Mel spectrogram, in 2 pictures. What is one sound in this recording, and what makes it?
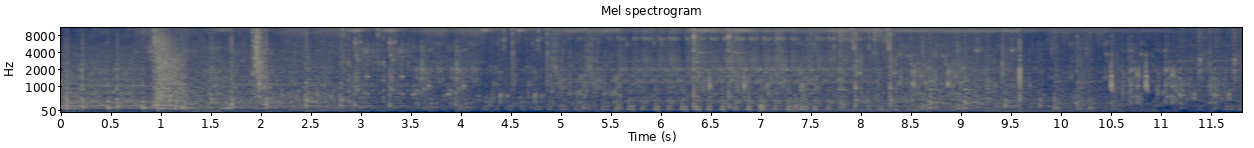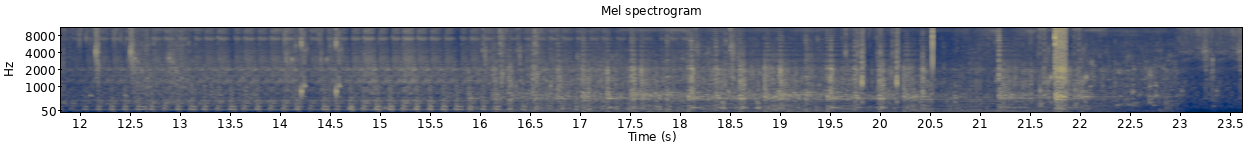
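Electronic music with a pulsing beat plays from a mixer and turntables.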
